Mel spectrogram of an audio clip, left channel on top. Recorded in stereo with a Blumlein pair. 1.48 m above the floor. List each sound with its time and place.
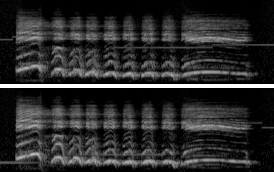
0.2 s laughter: 20° right, 0.6 m; by 2.5 s 10° right, 1.8 m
